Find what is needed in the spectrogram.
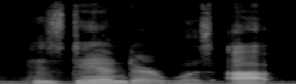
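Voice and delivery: ordinary delivery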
